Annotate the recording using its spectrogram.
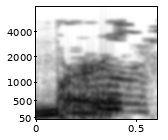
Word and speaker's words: Buress: Do you remember, is that how you pronounce the name of the comedian? Is it Buress or Burris? – Burris. – I think it's Burris. – Burris. – It's Burris.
